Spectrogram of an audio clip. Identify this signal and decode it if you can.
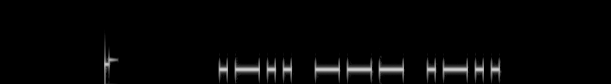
Morse code, heard as a keyed tone, about 15 wpm, 700 Hz. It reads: LOL
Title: USA Call Sign Postfixes - 3 Letters 15wpm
